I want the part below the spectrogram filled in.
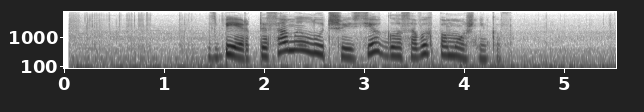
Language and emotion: Russian, positive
